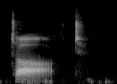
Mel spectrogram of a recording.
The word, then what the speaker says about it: talked: Therefore, the pronunciation of this verb is, or the ending, the ED ending is t. So we say talked.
